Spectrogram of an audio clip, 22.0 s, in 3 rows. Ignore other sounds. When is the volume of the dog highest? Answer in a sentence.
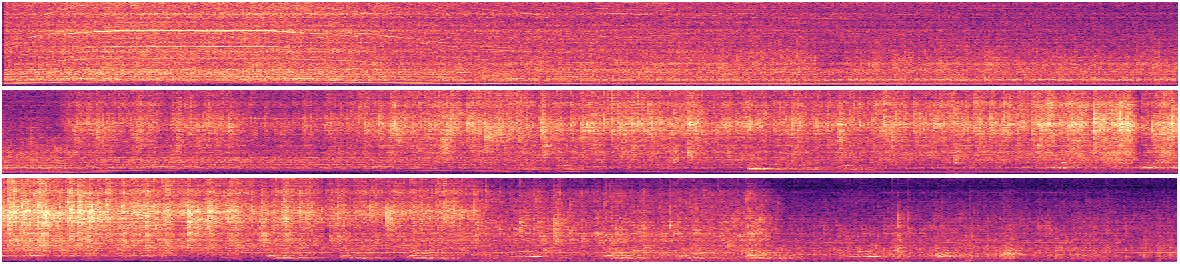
The volume of the dog peaks at 12 seconds.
